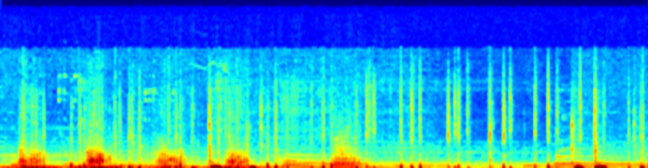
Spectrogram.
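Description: Horse in the Ranch of Rivershine video game, faint hoof clip-clops with a couple of sharp thuds and breathy whinnies, set over soft ambient game music and light clicking.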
